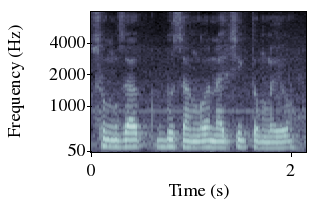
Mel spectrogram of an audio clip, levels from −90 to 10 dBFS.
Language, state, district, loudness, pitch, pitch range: Kokborok, Tripura, West Tripura, -15 LUFS, 135 Hz, 130-145 Hz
